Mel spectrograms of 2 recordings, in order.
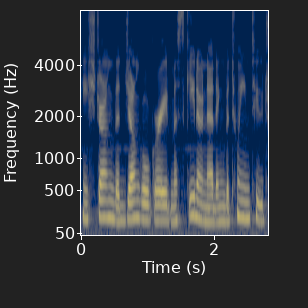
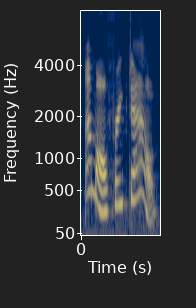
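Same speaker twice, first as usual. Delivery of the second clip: put-on high, slow, panicky child's wail; freaked out cry; 10 semitones higher, 3 dB louder than usual. A narrator's reading. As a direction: wail it like a scared kid. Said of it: "I cried".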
